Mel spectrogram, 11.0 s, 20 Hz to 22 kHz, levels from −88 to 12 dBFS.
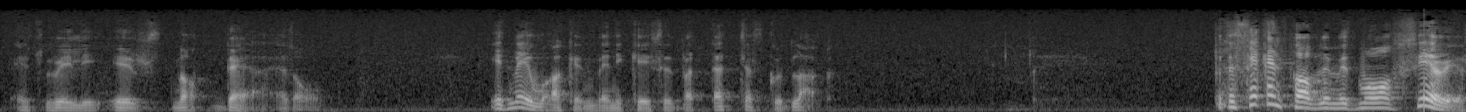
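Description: From about 0.42 s to 10.68 s there's a short click every 2.57 s, around five in all, as regular as a metronome. That steady repeat points to clock drift buffer slips: two devices are likely running on separate clocks that disagree by a few hundred ppm, so the buffer between them creeps until a few dozen samples get dropped or repeated, and each jump in the waveform pops.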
